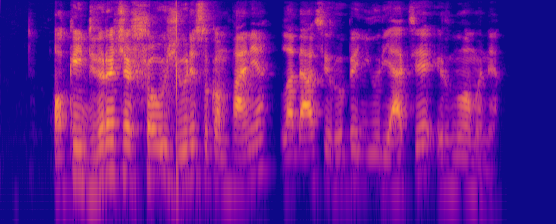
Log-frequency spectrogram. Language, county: Lithuanian, Vilnius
